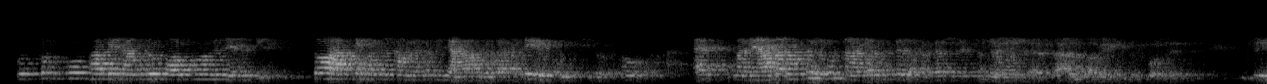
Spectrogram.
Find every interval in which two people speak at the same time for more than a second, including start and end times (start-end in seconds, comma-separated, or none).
none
